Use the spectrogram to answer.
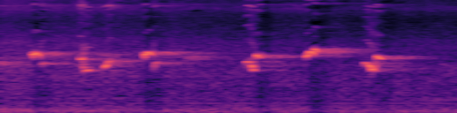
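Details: Sooty-headed bulbul, a lively singing bird kept for training other birds, gives bright whistled phrases: short notes sliding from high to lower pitch, about six phrases in under three seconds.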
